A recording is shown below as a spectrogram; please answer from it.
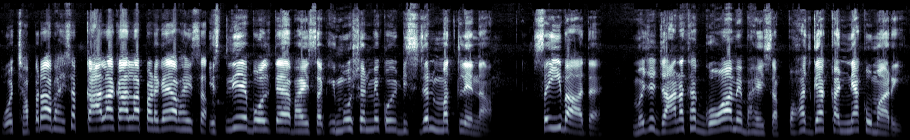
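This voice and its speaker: High, bright-voiced young man telling comic stories. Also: brisk, no echo. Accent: Hindi. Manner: repeats "bhai sahab" constantly, animated storytelling. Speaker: comedian telling funny stories. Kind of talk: stand-up storytelling monologue.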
